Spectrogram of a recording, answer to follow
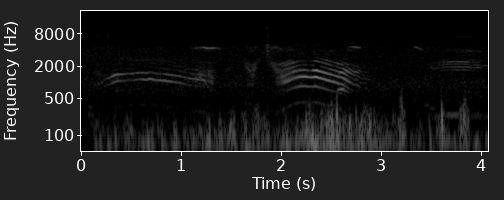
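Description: A dog vocalising excitedly during play: two drawn-out calls that rise and fall in pitch, then a shorter one near the end, over low thuds of movement.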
